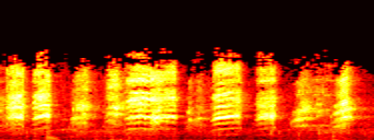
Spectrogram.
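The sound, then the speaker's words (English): Parrots squawk noisily and continuously in harsh, overlapping bursts, loud, forming a raucous flock chorus with no clear pauses. “Oh no, they're parrots.”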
